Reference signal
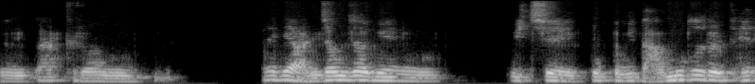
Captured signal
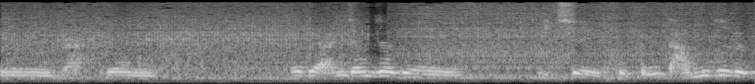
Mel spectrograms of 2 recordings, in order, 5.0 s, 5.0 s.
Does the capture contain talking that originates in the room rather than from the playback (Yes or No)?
No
